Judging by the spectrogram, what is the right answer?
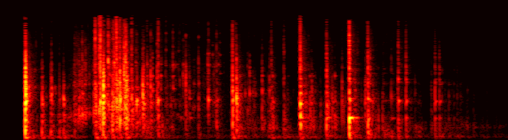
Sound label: Wooden Parts rustling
